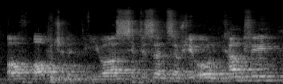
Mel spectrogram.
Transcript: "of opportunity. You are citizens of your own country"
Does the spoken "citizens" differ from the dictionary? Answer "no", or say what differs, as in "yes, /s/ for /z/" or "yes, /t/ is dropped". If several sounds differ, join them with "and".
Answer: no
